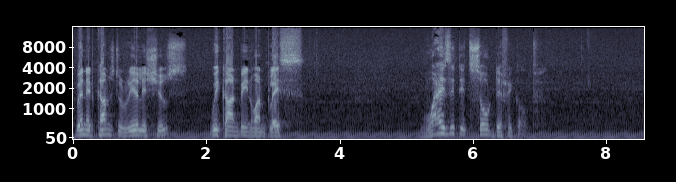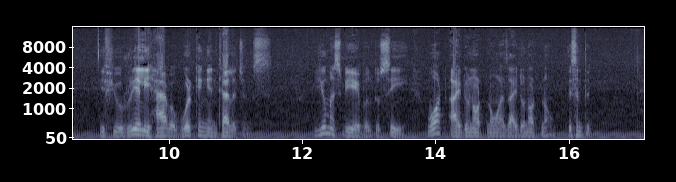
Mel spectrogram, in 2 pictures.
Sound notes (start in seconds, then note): none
